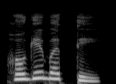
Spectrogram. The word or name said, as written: ಹೊಗೆಬತ್ತಿ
